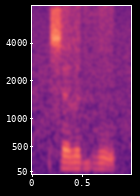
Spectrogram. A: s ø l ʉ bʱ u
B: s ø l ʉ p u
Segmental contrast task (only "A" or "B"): A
